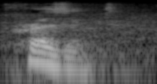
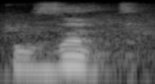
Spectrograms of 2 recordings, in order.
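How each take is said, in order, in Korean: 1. 강세는 첫 번째 음절에 있어요. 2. 강세는 두 번째 음절에 있어요. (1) "이렇게 앞에 강세를 주면 명사고" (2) "라고 말을 하면 동사가 되고"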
